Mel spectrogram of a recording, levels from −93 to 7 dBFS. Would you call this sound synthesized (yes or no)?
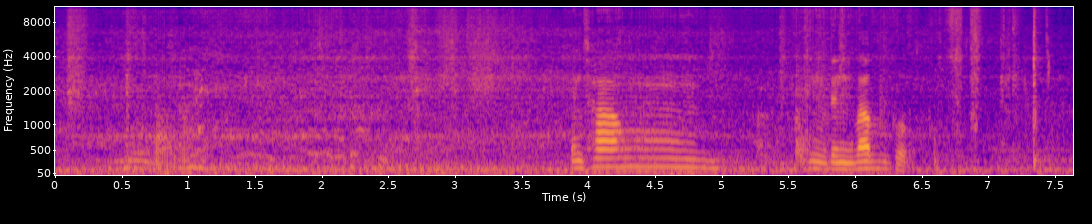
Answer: yes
